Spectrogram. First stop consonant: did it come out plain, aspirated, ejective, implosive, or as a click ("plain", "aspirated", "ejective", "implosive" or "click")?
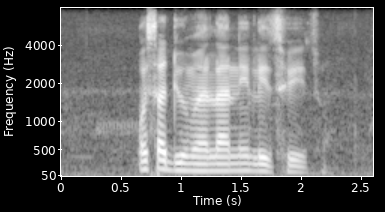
plain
